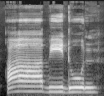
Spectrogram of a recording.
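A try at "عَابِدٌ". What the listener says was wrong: Nah, itu masih hamzah. Bukan tapi abidun.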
